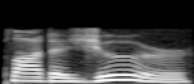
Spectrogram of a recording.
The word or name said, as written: plat du jour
